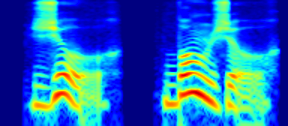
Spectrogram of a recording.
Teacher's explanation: It's not a hard English R. Think of it as a slight gargle.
